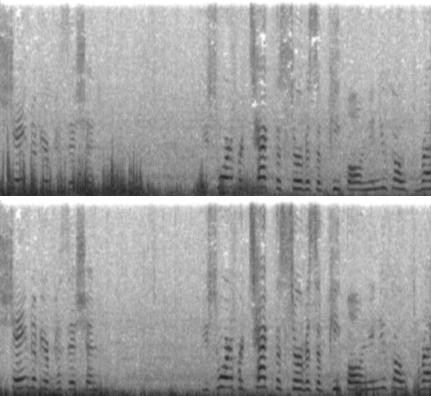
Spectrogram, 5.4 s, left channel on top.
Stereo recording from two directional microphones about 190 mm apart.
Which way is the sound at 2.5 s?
55° right (ahead or behind).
